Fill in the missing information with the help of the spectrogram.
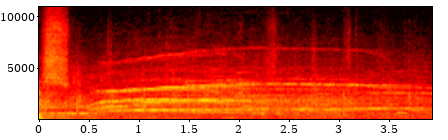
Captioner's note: audience cheering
